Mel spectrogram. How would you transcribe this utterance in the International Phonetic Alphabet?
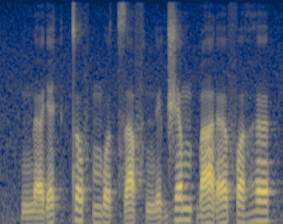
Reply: n ɜ˩ ɾʲ a˥ t͡ʃ t o˥ f m o˧ t͡s a˩˧˩ f n ʏ˩˧˩ d͡ʒ ɜ˥ m ɓ a˩˧˩ ɾ ɜ˧ f ʌ˧ ɦ ə˥

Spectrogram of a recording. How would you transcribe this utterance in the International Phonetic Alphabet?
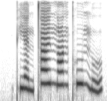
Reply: pʰ j ɛ˨˩ n t̪ʰ a˥ ɪ̯ n̪ ɑ˥ ŋ pʰ u˥ n̪ u˨˩˦

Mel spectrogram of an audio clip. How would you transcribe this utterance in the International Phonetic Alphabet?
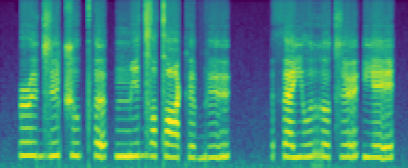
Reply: ɹ ʉ d͡z ʉ t͡ʃ u pʰ ə | ŋ͡m i d͡z e tˤ a k ø b ʉ | θ æ j u r o t͡s ø | j e

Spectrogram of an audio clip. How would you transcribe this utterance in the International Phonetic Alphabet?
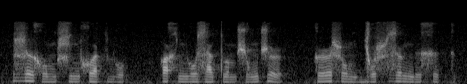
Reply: ɮ ə x o m ɕ ə ɲ χʷ a k ʎ o | qʷ a x ɲ o z a tʷ a m ʃ o ŋ ʃ ə˞ | k ə˞ ɬ o m ɟ o ɬ z ə˞ ŋ ɘ x ɘ k

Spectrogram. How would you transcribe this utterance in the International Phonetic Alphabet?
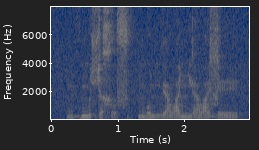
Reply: ŋ o̤ ŋʷ ɛ ç ɜ x ɤ s | ŋ o ɲ lʲ a lˠ ɛ ɲ j ɛ lˠ e ɮ e

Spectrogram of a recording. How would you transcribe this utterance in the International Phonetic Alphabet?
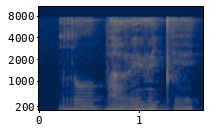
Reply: r o b a ɭ i ɭ i pʰ ɪ

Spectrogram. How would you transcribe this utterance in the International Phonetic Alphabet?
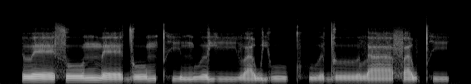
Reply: ʋ ɛː˧˩ s oː˧˥ n m ɛː˩ d oː˧˥ m t̪ʰ i˧˩ m u˧ ə̯ j iː˧˩ ʋ a˩ w j uː˥˨ kʰ u˩˧ ə̯ d ɤː˩ l aː˩ f a˧ w t̪ʰ i˧

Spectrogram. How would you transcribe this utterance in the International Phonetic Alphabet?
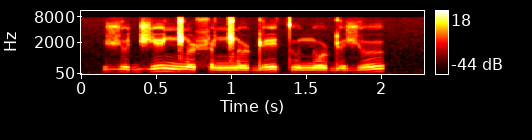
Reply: ʒ ɵ d͡ʒ e ŋ͡ǁ ɵ ʂ ə ŋ͡ǁ ɵ ɖ e t̪ u n o ɖ ə ʒ ɵ

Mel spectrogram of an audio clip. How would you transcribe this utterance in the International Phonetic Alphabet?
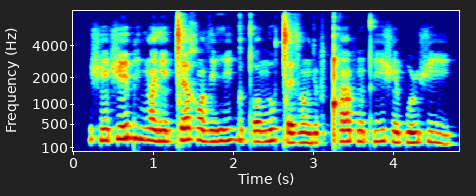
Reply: ʃ ẽ ʃ e ɓ i ŋ ã lʲ ẽ ǀ ɛ χ ɔ̃ z i ɦ i ɡ ʊ t̪ʰ ɔ n̪ u ǀ ɛ z ɔ̃ ɡ ẽ f ǃʰ ã f ũ t̪ʰ i ʃ ẽ p u ɳ ʃ i

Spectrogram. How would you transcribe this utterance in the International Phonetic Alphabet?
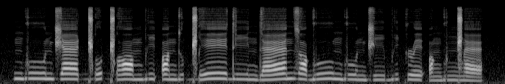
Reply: ŋ ɡ uː n d͡ʒ æː ɡ͡ǁ o ɡ͡ǁ ɒː m b i ʔ ɒ n d u ɡ͡ǁ eː d iː n d æː n z ɒ ɡ uː ŋ ɡ uː n d͡ʒ iː b i k ɹ e ʔ ɒ ŋ ɡ u ŋ͡ǁ æ

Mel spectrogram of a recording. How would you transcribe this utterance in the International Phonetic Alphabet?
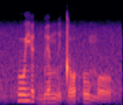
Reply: u˦ j e˦˨ ɡ͡b e˧ m i˨ t o˨˦ h u˦˨ m o˨

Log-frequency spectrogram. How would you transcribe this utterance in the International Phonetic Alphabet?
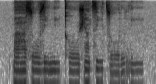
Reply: k͡p aː˨ s oː˨ z i˨ n iː˨ kʰ oː˨ ʃ ã˦ t͡s iː˦ t͡s oː˨ ɾ u˦ r iː˦

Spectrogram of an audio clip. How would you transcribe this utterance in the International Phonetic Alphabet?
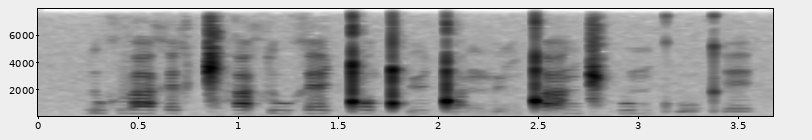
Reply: ɾ u x v a x ɛ x ǁʰ a x ɾ u x ɛ ǃ ɔ ǃʼ y ɡ͡ǃ a ŋ m y ŋ ǃ a ŋ ǁʰ u m kʼ u kʼ e

